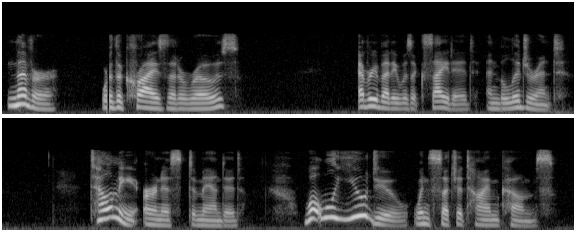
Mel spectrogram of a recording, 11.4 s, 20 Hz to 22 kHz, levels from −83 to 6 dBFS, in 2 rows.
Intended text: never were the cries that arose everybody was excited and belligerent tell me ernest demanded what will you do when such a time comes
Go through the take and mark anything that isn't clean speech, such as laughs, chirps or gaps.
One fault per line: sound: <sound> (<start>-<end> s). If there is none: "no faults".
sound: dropout (1.0-1.1 s)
